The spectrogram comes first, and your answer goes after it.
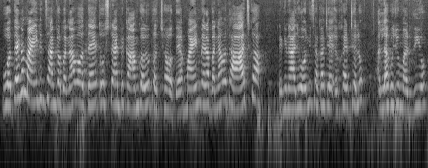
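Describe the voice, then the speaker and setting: A high-voiced woman vlogs casually from a village courtyard, talking straight to her viewers. She is chatty and animated, acting out arguments and keeps asking "right?". Faint outdoor ambience sits behind her voice. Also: fairly quick, a little hiss or hum. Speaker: village vlogger. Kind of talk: casual vlog chat to viewers.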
